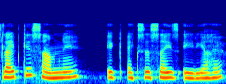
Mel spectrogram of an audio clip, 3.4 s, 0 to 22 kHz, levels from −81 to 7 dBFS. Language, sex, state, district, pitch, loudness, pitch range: Hindi, female, Gujarat, Valsad, 230 Hz, -16 LUFS, 220-245 Hz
